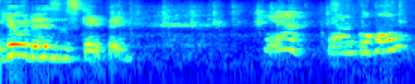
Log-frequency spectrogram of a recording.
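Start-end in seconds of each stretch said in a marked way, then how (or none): 1.8-2.7 pet talk. Real, not acted. Owner asking her rat if it wants home.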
